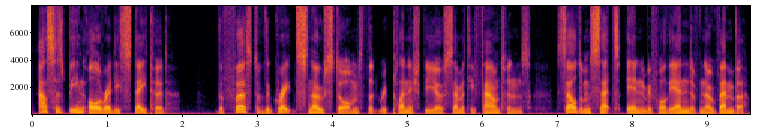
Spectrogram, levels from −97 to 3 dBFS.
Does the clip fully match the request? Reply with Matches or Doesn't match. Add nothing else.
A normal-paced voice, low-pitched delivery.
Matches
